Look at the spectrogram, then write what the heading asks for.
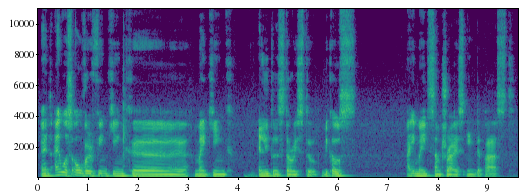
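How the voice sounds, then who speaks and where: A man who speaks English as a second language, with a foreign accent, giving rambling, halting, unscripted commentary as a gaming video creator. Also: mid-range voice. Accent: non-native English. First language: not English. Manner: hesitant, halting, repeats words.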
